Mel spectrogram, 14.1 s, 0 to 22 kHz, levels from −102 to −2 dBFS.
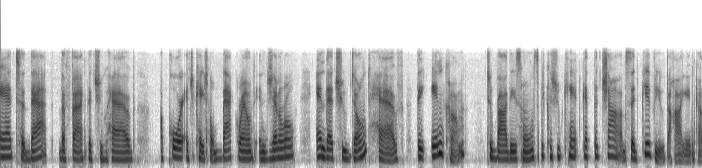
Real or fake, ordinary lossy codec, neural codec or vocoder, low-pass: real; Opus, 32 kbps; none; 7.2 kHz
